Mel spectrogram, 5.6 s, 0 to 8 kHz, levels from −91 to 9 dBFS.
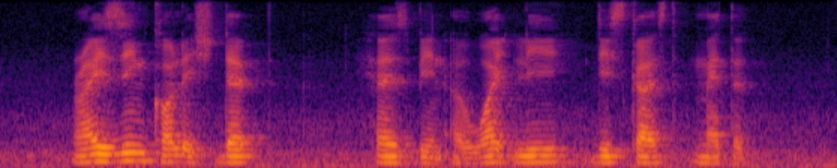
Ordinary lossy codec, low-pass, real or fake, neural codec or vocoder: none; none; real; none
